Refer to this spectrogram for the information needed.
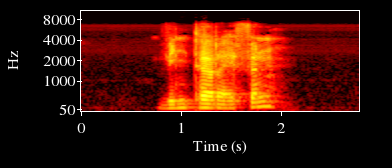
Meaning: winter tire, winter tyre
- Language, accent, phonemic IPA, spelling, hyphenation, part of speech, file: German, Austria, /ˈvɪntɐˌʁaɪ̯fn̩/, Winterreifen, Win‧ter‧rei‧fen, noun, De-at-Winterreifen.ogg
